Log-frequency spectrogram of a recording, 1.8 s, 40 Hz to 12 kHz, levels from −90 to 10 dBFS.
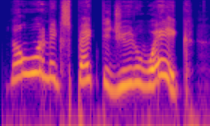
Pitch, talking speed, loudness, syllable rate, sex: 270 Hz, 205 wpm, -18 LUFS, 6.0 syllables/s, male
